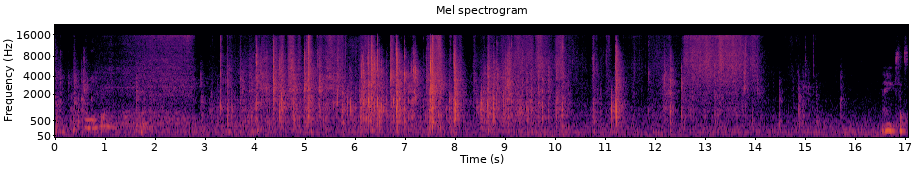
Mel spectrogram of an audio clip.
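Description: Crinkling and rustling of a bag of coconut sugar being handled and opened, with scattered irregular rustles and small clicks and a longer hissy rustle near the end.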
